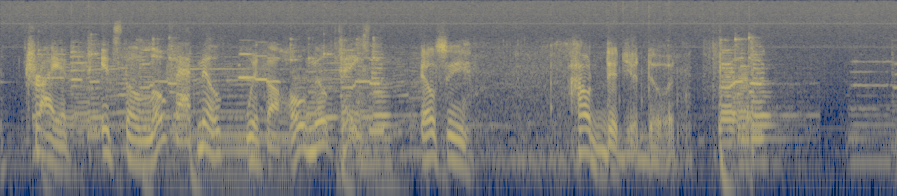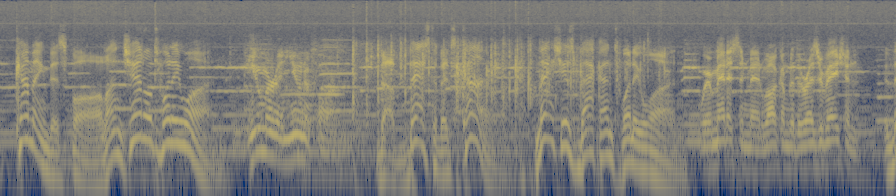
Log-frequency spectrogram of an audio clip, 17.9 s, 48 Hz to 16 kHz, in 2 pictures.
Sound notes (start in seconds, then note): 3.8 flourish; 7.0 flourish; 12.3 characters applaud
